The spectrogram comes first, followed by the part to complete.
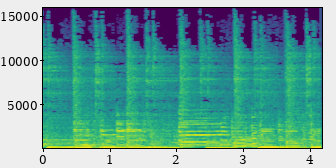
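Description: Live blues-rock band playing an instrumental passage: two electric guitars over bass and a drum kit keeping a steady beat.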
